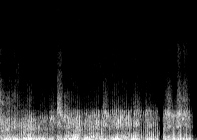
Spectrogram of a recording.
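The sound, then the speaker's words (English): A person imitates a cat's purr with a steady, throaty rolled-R rumble, fairly loud, lasting several seconds with one brief break for breath near the end. “I learned how to purr. How do you purr? How does one purr? Oh. You just roll your R's.”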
